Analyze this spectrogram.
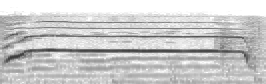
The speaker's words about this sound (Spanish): Ay, Dios mío. Todas las mujeres gritamos igual.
